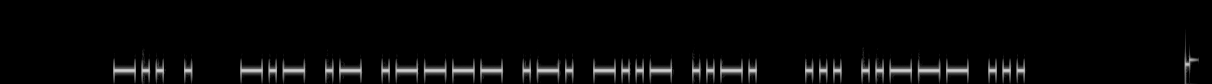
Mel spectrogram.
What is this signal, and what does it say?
Morse code, heard as a keyed tone, about 17 wpm, 690 Hz. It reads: DE KA1RXF S2S
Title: SOTA QSO Practice 17wpm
